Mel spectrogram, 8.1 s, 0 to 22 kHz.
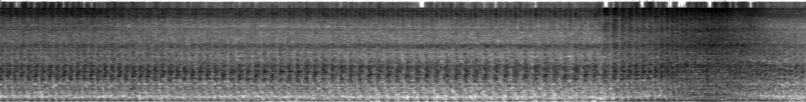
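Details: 1998 EZ-GO TXT gas golf cart engine, bought at auction as non-running, after repair: small petrol engine chugs at even idle, revs briefly near the end and settles; sounds healthy, normal idle.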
